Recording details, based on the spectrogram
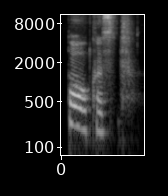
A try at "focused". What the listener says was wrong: Okay, so I think the O needs a little bit of extra emphasis when you're reading it or saying it out loud.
